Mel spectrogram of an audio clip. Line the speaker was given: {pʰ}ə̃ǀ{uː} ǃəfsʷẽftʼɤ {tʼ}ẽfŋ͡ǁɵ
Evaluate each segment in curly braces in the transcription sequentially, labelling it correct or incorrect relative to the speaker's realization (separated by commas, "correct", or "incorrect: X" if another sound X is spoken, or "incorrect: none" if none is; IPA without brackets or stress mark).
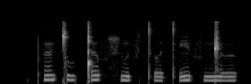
correct, incorrect: u, correct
